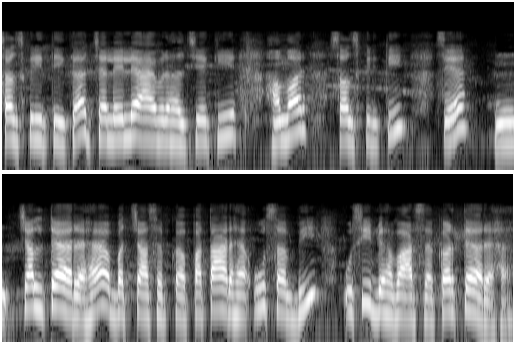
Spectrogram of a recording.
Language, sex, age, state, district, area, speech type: Maithili, female, 45-60, Bihar, Purnia, rural, spontaneous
